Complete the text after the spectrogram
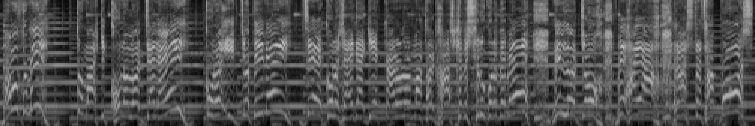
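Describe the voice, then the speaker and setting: An actor voicing an excitable, scolding comic man in a children's cartoon, with exaggerated delivery. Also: very high voice, a little fast. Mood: indignant. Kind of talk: dubbed children's comedy cartoon acting. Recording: music behind the voice.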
